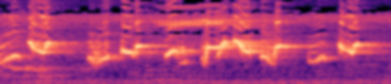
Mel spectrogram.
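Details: Straw-headed bulbul in full, vigorous song, used as a tutor recording for other birds: loud, rich, liquid phrases of bubbling, rising and falling whistles, with short pauses between bursts and a faint low hum beneath.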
